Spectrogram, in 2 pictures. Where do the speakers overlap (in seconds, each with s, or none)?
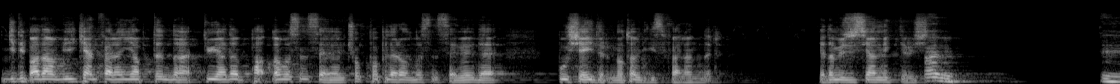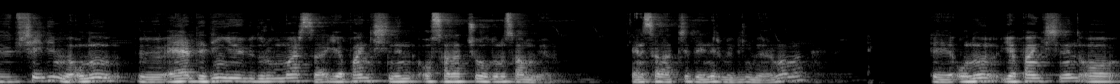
none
